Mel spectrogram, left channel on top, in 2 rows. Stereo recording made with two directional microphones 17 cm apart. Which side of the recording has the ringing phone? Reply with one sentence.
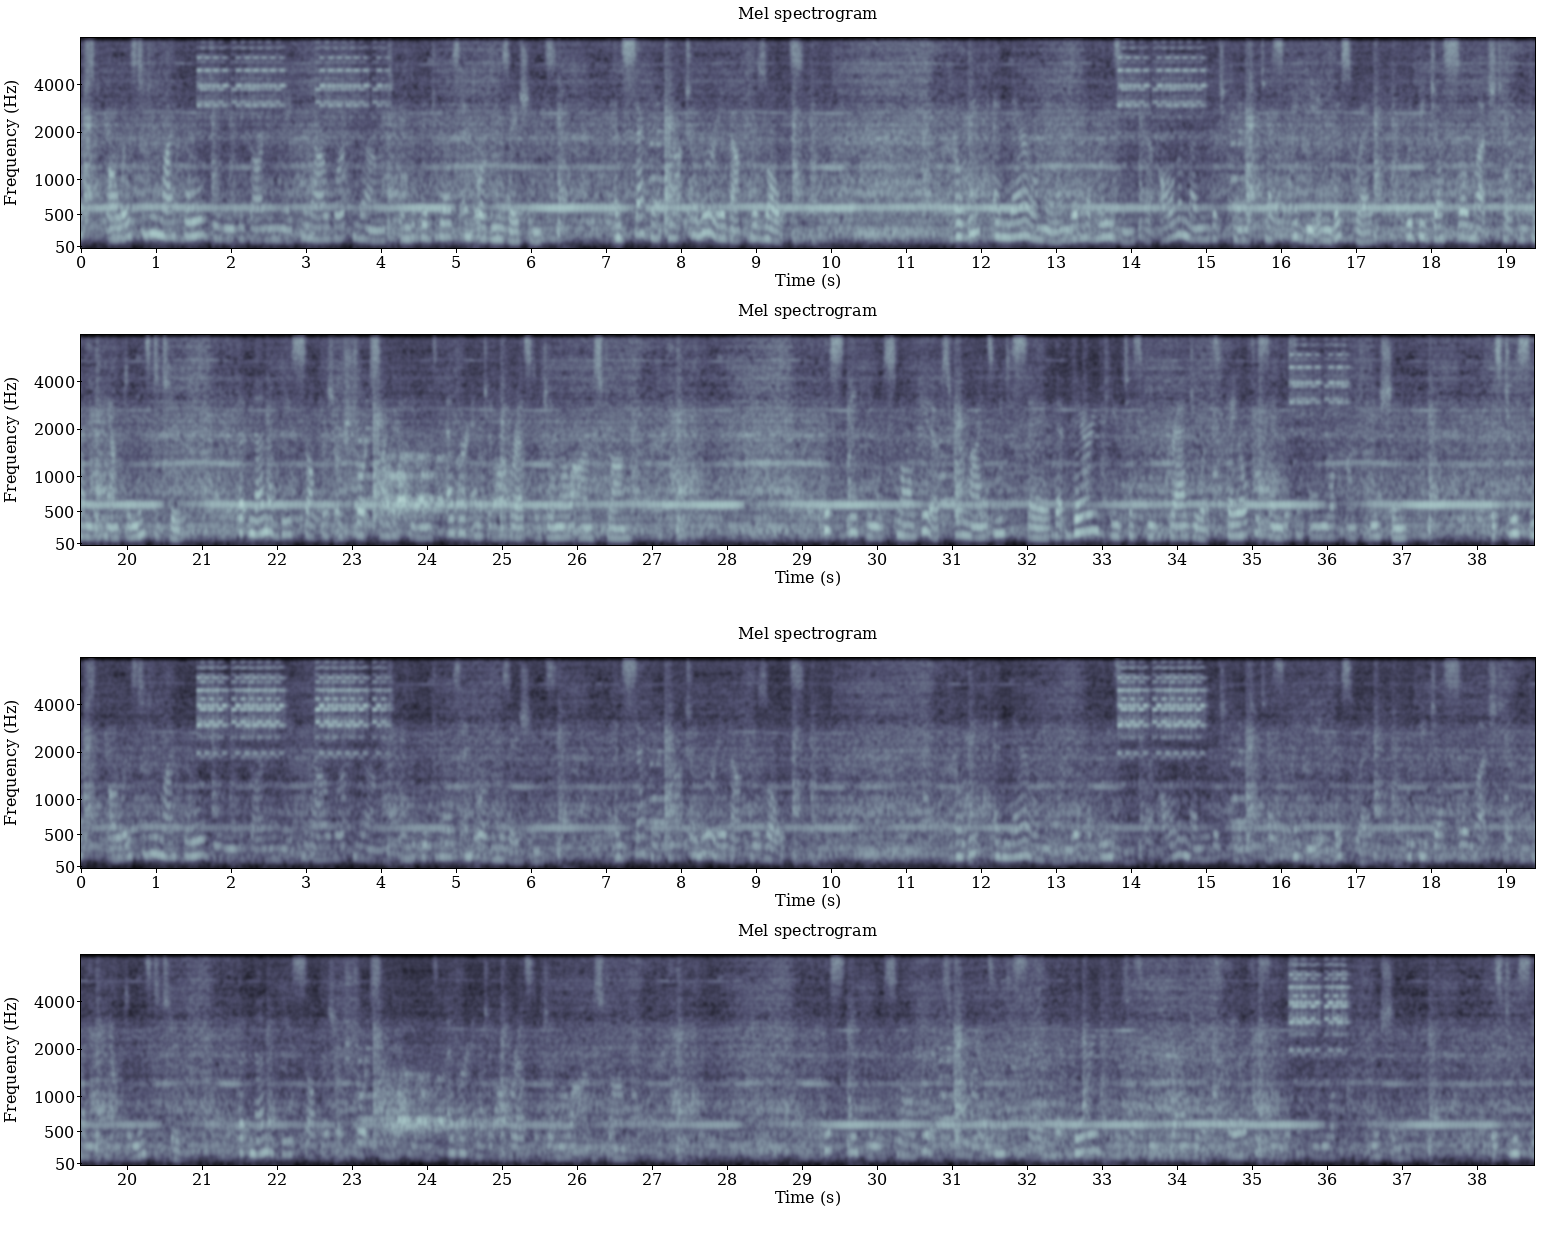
You can hear the ringing phone on the right.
